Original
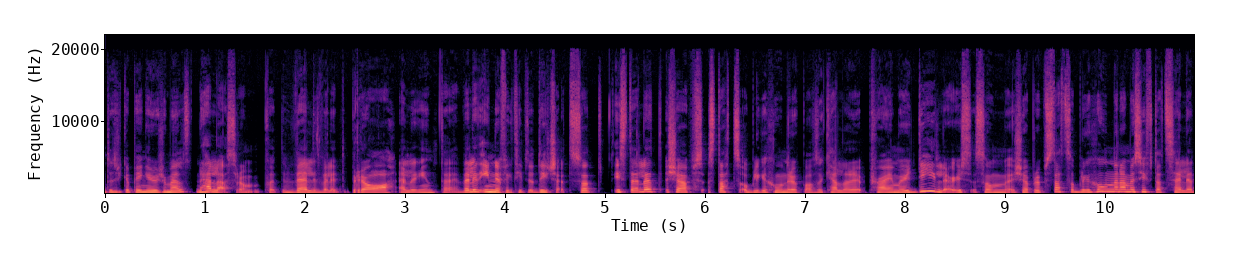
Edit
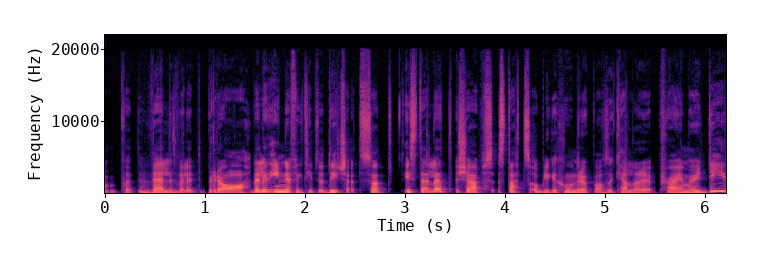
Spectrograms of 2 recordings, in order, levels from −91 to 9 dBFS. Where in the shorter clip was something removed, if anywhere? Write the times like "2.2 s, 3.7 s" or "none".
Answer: 1.5 s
